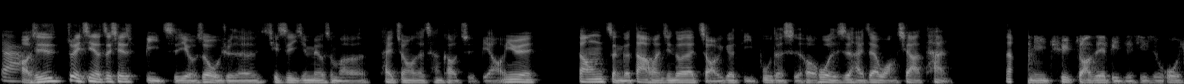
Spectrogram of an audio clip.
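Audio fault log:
10.10 to 10.28 s, handover gap: the speech cuts off abruptly and the line goes completely silent for about 180 ms, because no speech frames arrived while the call was passed from one network to another. It differs from ordinary packet loss or concealment, which leaves smeared or buzzy fill, because nothing at all is heard here. It also differs from a pause in the talking, because the sound fades within a few tens of milliseconds and does not trail off naturally.
10.28 to 11.84 s, fallback to narrowband: when the sound returns, everything above 4 kHz is gone and stays gone to the end, because the new link carries GSM full rate at 13 kbit/s in place of HD Voice at 23.85 kbit/s. Before the gap the wideband codec gives clear speech with little or no codec damage. After it the speech turns muffled and rougher. A filter or a bad microphone would not make this change, since the band drops at one point, right after a dropout, and never comes back.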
